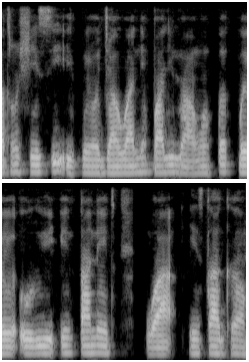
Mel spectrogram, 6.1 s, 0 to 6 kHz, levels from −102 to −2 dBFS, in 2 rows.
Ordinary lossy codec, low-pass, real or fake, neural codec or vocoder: none; 5.4 kHz; fake; codec, 16 kHz, 4 kbps, FreqCodec, larger model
